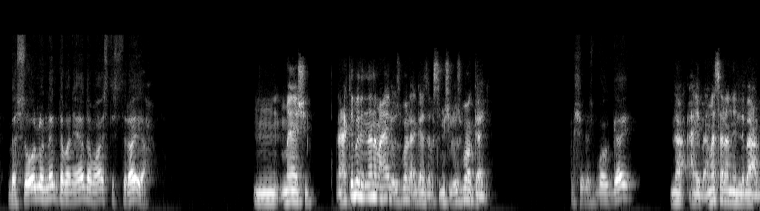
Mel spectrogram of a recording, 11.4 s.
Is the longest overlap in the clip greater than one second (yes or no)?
no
